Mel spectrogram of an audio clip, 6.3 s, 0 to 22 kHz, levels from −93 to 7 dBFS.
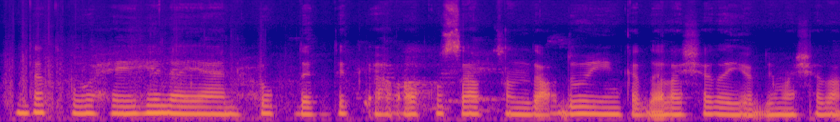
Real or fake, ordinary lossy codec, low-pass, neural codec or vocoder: fake; none; none; vocoder, 44.1 kHz, 128 mel bands every 256 samples, BigVGAN v2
